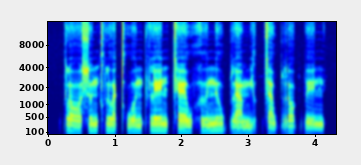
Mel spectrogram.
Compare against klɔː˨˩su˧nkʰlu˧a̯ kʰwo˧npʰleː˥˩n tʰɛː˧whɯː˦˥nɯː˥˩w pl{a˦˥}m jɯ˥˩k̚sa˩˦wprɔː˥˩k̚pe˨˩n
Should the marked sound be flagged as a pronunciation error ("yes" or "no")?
no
